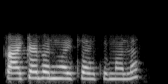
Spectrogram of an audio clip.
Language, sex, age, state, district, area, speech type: Marathi, female, 60+, Maharashtra, Nagpur, urban, conversation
